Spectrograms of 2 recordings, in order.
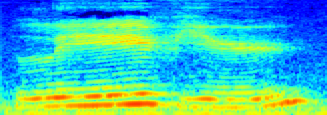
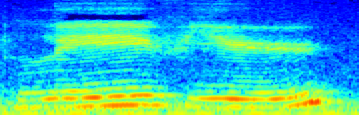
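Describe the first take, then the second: No difference in how they are said.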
